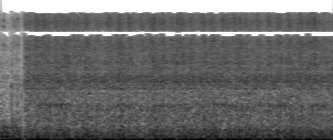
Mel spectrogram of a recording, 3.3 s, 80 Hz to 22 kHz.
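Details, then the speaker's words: 1976 Dodge Dart Swinger with a 340 V8, after small fixes. Deep, steady, even burble with no misses or knocks; a healthy, normally running engine. "okay why does it sound so good now just stupid little stuff dude listen to this thing this is a good engine"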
